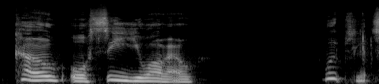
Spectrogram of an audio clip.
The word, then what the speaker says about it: curl: one so 1.5 curl the co command is typically pronounced curl curl again the phrase C URL is incorrect okay interesting the co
